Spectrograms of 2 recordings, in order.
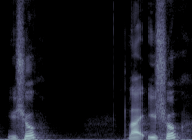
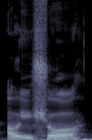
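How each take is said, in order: First: Short, rising "you sure?"; teasing little challenge; goading. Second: Plain questioning "you sure"; the wrong, doubtful take; doubting. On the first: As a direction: nudge a mate into it. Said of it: "listen to my tone of voice". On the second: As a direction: ask as if you really doubt them. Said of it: "I'm not saying it as in". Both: Shown as a demonstration.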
